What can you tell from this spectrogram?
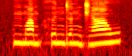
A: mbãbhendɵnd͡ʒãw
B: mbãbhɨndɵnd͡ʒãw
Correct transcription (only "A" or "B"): B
